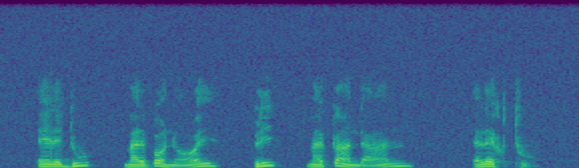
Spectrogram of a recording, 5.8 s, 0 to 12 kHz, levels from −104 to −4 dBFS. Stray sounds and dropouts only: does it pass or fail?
pass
